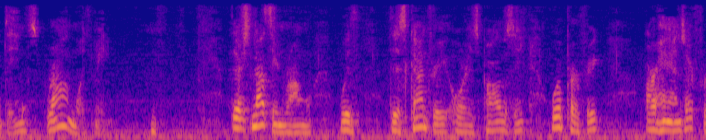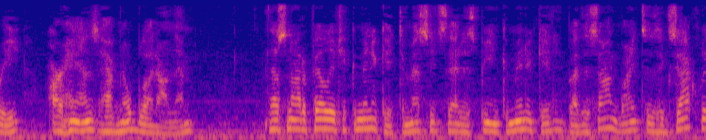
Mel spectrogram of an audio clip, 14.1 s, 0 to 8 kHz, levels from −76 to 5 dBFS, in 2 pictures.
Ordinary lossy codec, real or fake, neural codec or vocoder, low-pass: AAC, 32 kbps; real; none; 7.2 kHz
